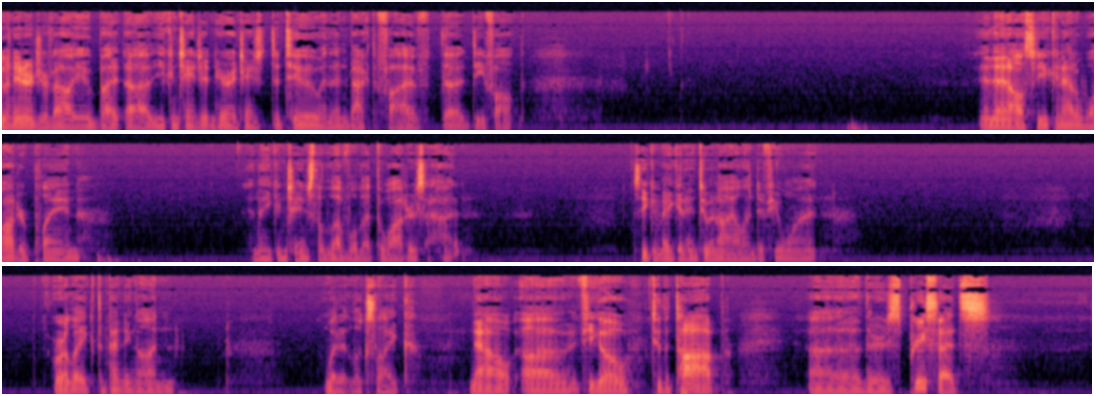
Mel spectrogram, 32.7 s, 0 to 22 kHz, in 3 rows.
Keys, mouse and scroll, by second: 0.7-2.2 right drag, 2.2 click, 3.1-4.5 right drag, 4.5 click, 10.8 click, 12.6-13.0 scroll down 5, 14.3 click, 23.5 click, 28.4 scroll down 4, 29.3-30.0 scroll up 3.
